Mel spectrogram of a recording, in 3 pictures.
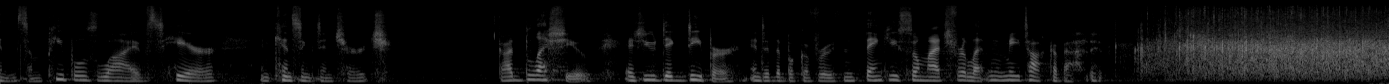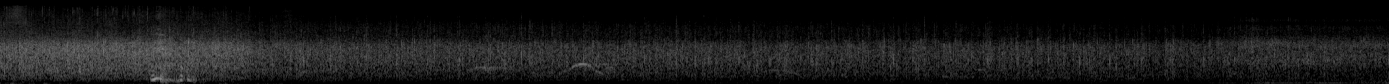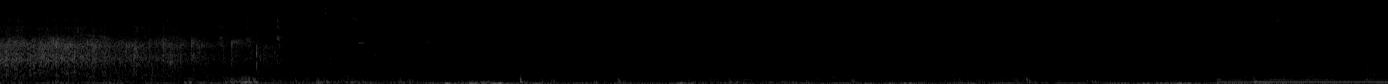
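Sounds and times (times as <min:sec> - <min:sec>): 
speech: 0:00.2 - 0:04.0, 0:05.0 - 0:11.6
crowd applauding: 0:11.1 - 0:31.0
person laughing: 0:15.3 - 0:16.3.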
